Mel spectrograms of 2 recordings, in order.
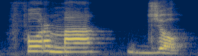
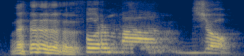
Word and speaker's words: formaggio: This is the word for cheese, formaggio. Yeah. Not Gio, formaggio.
